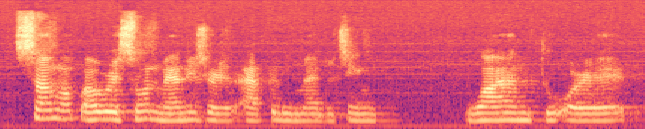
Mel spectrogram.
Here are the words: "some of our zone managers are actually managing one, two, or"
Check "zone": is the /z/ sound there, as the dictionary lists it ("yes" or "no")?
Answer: no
